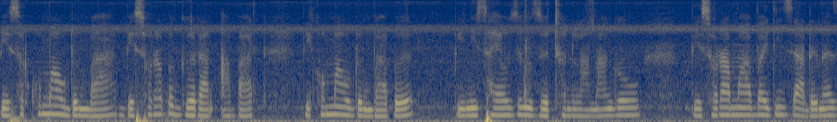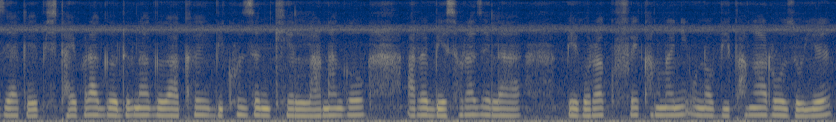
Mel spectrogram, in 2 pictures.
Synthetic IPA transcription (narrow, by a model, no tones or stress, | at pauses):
b̥esɔɾkʰɔmawdɯŋbabesɔɾabɯɡɯɾanabat̚b̥ikʰɔmawdɯŋbabɯ | b̥inisajawzɯŋzɯtʰɯnlanaɡɯw | besɔɾamabajdizadɯk̚nazejakʰɯbstʰajpʰaɾaɡɯdɯk̚naɡɯɡakʰɯjbikʰɔzɯŋkʰelːanaɡɯwaɾɯbesɔɾazela | beɡɔɾakʰu̥pʰɯjkʰaŋnajniunawbipʰaŋaɾɔzɔjɯ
